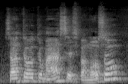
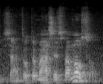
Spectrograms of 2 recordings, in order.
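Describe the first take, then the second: First: "¿Santo Tomás es famoso?" higher and louder, rising at the end; question tune. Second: "Santo Tomás es famoso" as a statement, falling at the end; answer tune. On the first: Teacher quizzing students, "¿Santo Tomás es famoso?" with rising question tune. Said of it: "answer the questions as I read them". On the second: Teacher giving students the answer, "Santo Tomás es famoso" with falling statement tune. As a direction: bring "famoso" down to close the answer. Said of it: "answer the questions". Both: Shown as a demonstration.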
